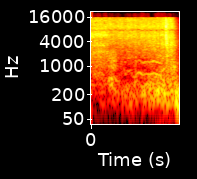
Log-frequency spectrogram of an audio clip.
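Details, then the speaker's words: The speaker's own mechanical ventilator, heard while he talks: a steady airy hiss with a faint low mechanical hum from the ventilator supporting his breathing. "noise you're hearing is my ventilator and welcome to page-turners they were not my stores podcast"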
